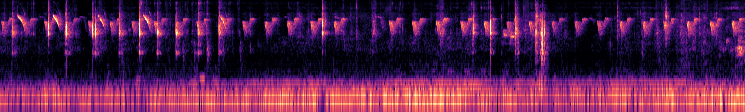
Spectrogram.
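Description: Birds chirping: a rapid, continuous run of short falling chirps, several a second, over a steady low hum.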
